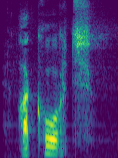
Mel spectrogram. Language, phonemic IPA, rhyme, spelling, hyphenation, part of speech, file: Dutch, /ɑˈkoːrt/, -oːrt, akkoord, ak‧koord, noun / interjection, Nl-akkoord.ogg
- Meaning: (noun) 1. chord 2. agreement, accord; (interjection) agreed, okay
